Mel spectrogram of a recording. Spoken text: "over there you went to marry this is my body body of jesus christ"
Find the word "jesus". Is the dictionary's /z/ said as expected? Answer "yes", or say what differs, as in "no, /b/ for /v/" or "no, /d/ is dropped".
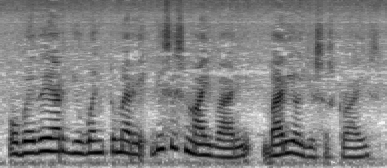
no, /s/ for /z/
